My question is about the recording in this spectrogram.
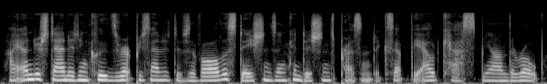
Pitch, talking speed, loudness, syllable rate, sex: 185 Hz, 195 wpm, -17 LUFS, 6.2 syllables/s, female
